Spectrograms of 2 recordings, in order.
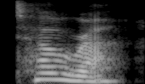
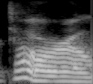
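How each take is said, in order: First: The first syllable sounds like 'toe', with no r. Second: The first syllable sounds like 'tore', with an r. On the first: It marks the speaker as a member of certain communities. "T O E dot R A H" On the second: It lets the word 'or' be heard in the middle. "pronounce it the Torah way to hear the or in the middle"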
